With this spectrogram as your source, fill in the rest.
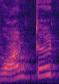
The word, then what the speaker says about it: wanted: In wanted, we are pronouncing little bit, the sound is coming little bit, wanted. So you can hear the ed sound.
